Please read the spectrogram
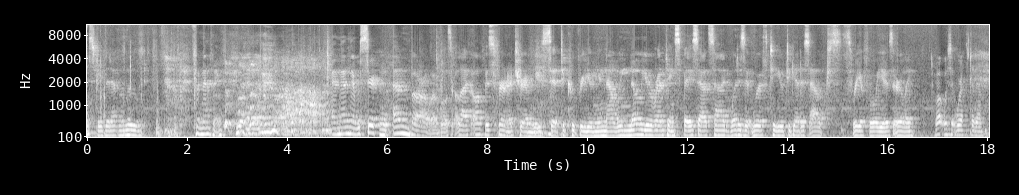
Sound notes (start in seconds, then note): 2.7 all laughing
